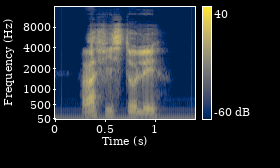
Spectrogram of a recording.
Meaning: to bodge, patch up
- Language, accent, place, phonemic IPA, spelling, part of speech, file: French, France, Lyon, /ʁa.fis.tɔ.le/, rafistoler, verb, LL-Q150 (fra)-rafistoler.wav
